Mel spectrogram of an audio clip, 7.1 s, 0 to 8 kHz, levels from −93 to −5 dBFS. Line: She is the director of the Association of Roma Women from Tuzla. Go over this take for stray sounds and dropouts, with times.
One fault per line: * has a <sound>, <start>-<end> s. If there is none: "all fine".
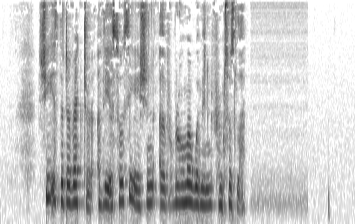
all fine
